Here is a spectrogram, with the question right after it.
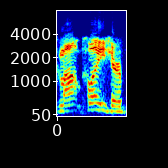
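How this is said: The name is said with an English pronunciation.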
